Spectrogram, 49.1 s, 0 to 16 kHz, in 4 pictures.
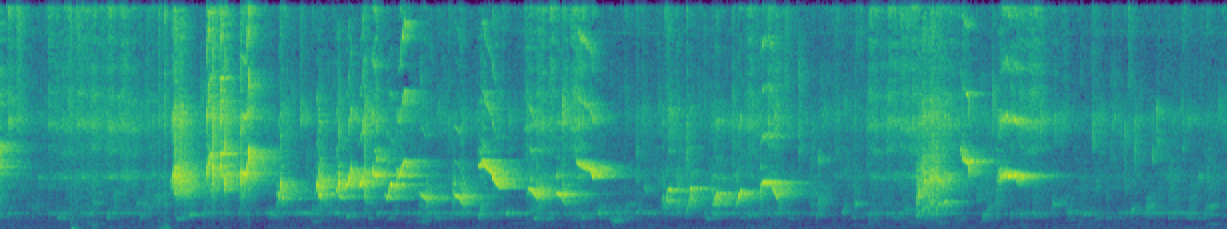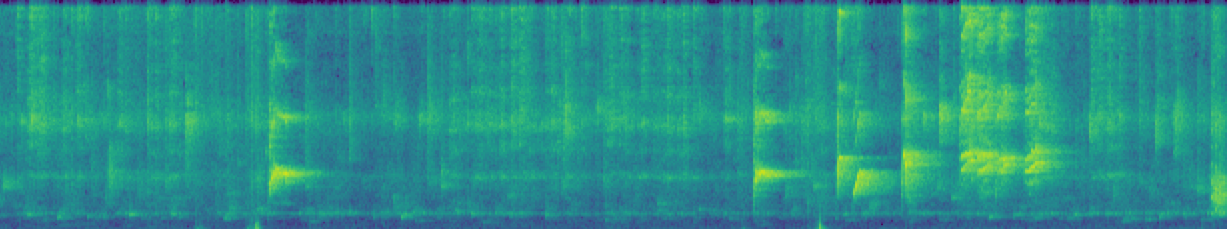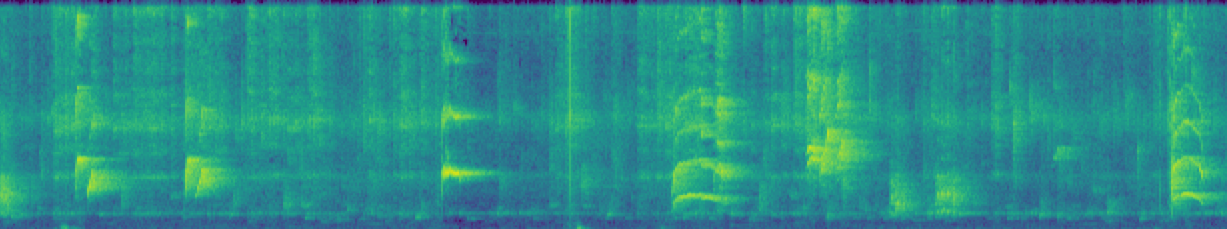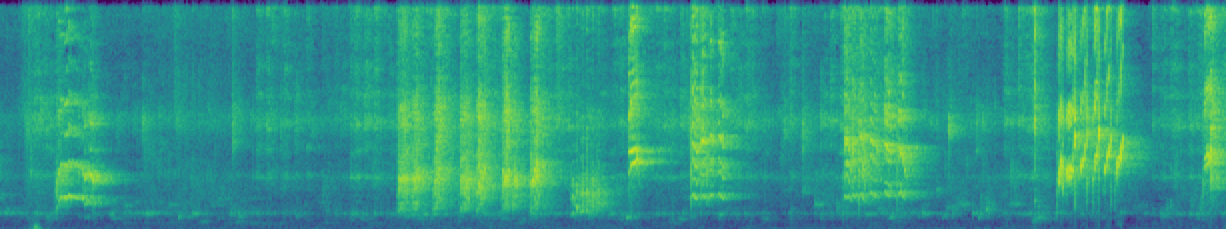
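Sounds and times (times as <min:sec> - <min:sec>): bird chirping and whistling: 0:47.4 - 0:48.1.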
